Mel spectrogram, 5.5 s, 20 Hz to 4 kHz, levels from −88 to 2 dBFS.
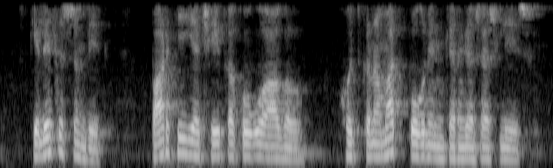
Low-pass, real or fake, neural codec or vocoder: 3.6 kHz; real; none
